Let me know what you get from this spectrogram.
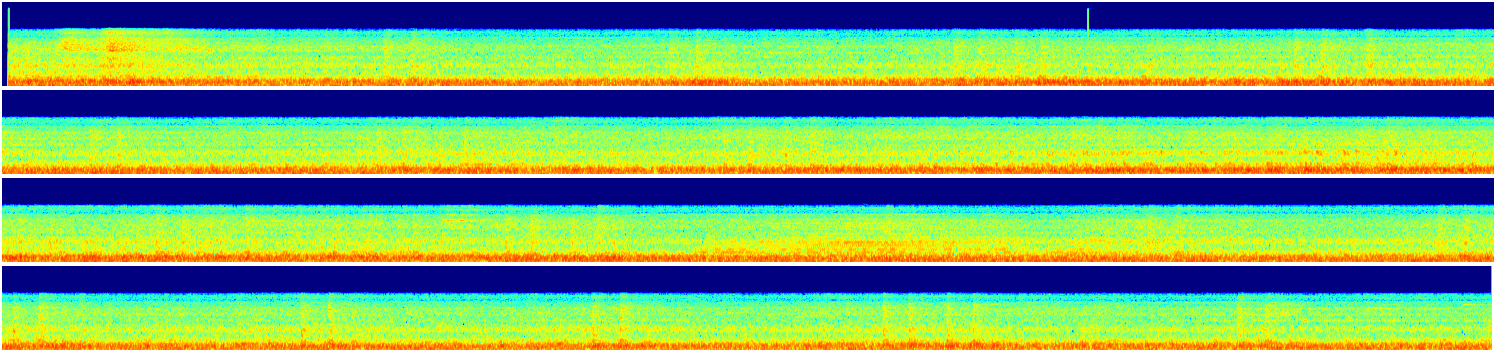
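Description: Double-stack intermodal freight train passing: a steady rumble and rattle of the cars rolling on the rails, with a brief faint pitched whine about two-thirds of the way through.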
